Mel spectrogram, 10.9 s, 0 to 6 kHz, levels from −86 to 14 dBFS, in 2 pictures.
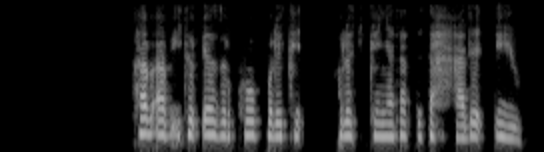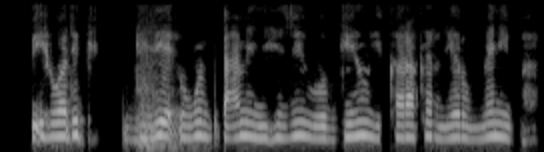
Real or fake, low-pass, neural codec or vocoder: fake; 5.4 kHz; codec, 16 kHz, 16 kbps, FreqCodec, smaller model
